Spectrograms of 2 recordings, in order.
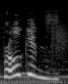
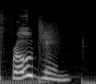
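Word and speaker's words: Froggen: Like, they pronounced Frogan's name. They mispronounced Frogan's name. They kept calling her Frogen.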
